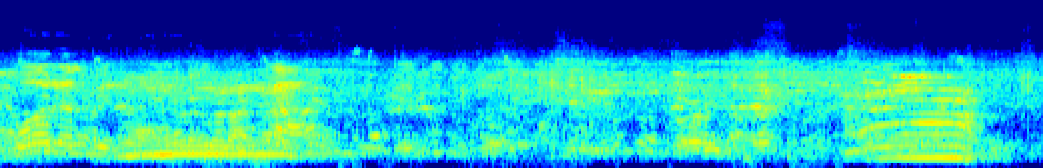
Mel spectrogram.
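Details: Hallikar cattle at the Monday cattle fair at KG Temple, Gubbi taluk, Tumkur district, Karnataka, India: two drawn-out, resonant moos, one early and one near the end, with men talking nearby between them.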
